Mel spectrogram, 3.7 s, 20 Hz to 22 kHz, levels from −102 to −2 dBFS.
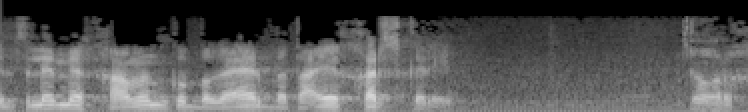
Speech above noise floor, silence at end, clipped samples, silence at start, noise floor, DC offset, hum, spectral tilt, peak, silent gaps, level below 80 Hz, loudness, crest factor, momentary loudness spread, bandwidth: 22 dB; 0 s; under 0.1%; 0 s; -47 dBFS; under 0.1%; 50 Hz at -55 dBFS; -4.5 dB/octave; -6 dBFS; none; -54 dBFS; -25 LUFS; 20 dB; 14 LU; 11.5 kHz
